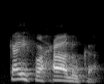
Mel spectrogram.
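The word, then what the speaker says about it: كيف حالك: আরবিতে আমরা কি বলবো কাইফাহালুকা আপনি কেমন আছেন ছেলেদের জন্য কাইফাহালুকা আর মেয়েদের জন্য হলো কাইফাহালু কি একটু পার্থক্য রয়েছে কাকি এটি আমরা অন্য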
